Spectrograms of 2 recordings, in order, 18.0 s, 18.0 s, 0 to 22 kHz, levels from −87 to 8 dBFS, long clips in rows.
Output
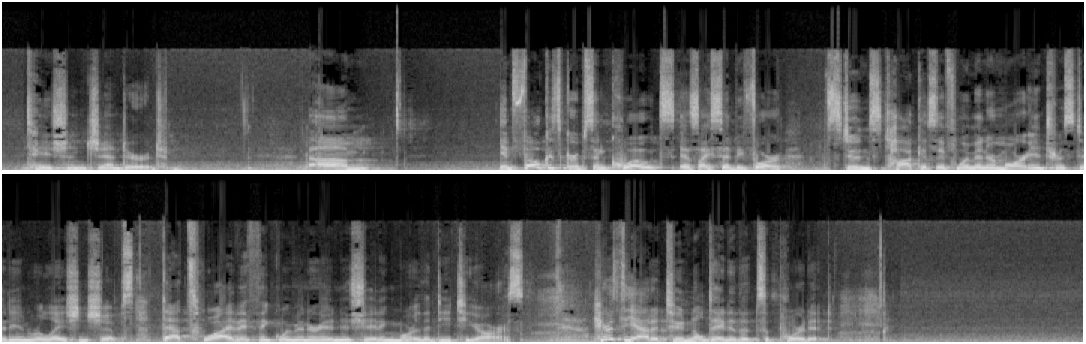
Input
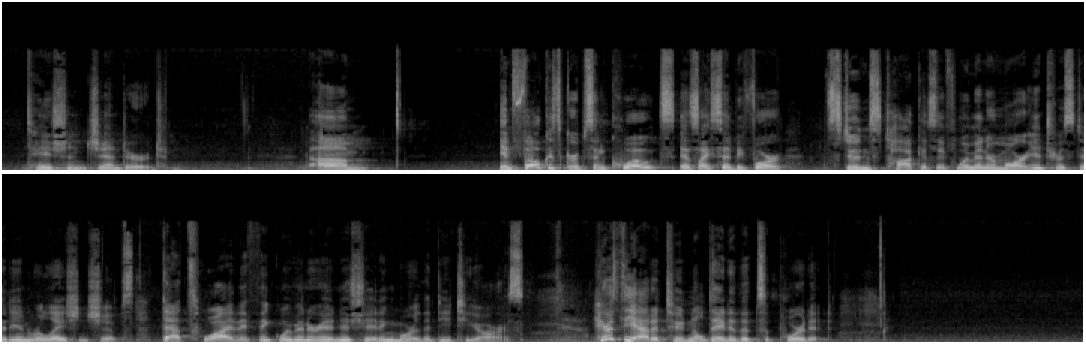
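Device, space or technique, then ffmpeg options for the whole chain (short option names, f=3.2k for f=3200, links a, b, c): loud club master: -af "acompressor=threshold=-27dB:ratio=2.5,asoftclip=type=hard:threshold=-20dB,alimiter=level_in=29.5dB:limit=-1dB:release=50:level=0:latency=1,volume=-1dB"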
